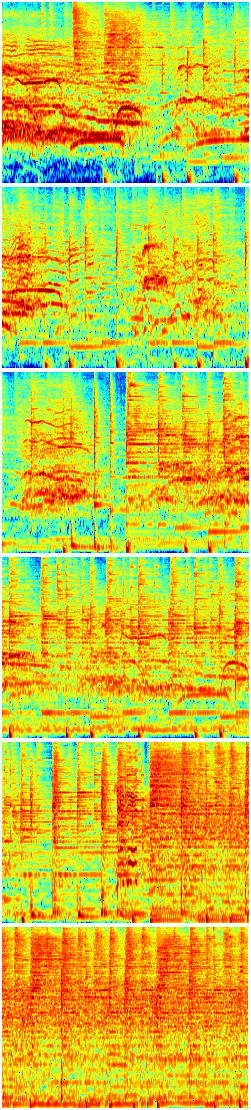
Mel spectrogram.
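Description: A song plays loudly, with a steady thumping beat, a deep bass line and a melodic singing voice, building into a fuller, denser arrangement toward the end.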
